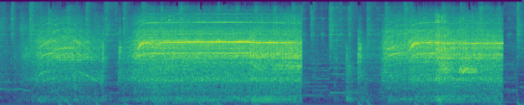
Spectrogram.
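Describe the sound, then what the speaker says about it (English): A drill fitted with a specialist bit bores through a clamped jig during a campervan shower room build, its motor whining loud and steady in two long bursts separated by a brief pause. "comes with specialist drill bits, and you just drill that there."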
